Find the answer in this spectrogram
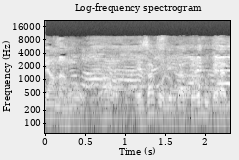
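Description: Several people talking at once, their overlapping voices forming an excited chatter.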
